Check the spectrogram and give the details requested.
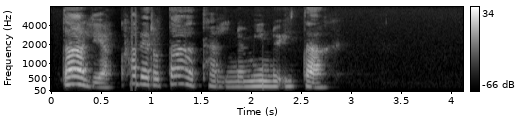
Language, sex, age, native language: Icelandic, female, 60-69, Icelandic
